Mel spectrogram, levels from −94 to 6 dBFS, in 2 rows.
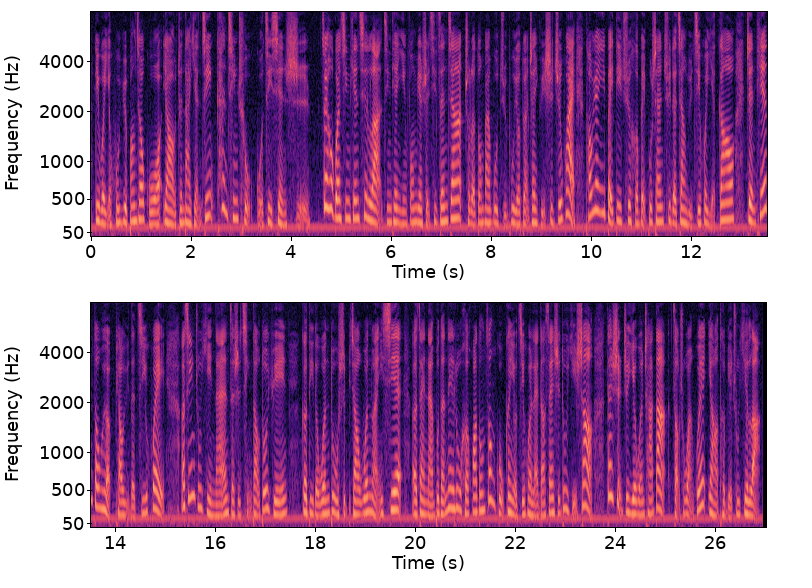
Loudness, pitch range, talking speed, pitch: -21 LUFS, 175-225 Hz, 315 characters per minute, 185 Hz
